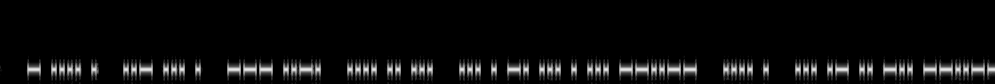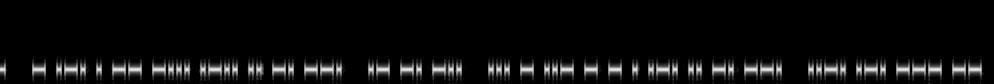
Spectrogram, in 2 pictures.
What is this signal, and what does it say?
Morse code, heard as a keyed tone, about 30 wpm, 700 Hz. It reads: THE USE OF HIS SENSES, HE SAID, TREMBLING AND STUTTERING FROM
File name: Pinocchio / Pinocchio ch1 30 30 ik1hge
